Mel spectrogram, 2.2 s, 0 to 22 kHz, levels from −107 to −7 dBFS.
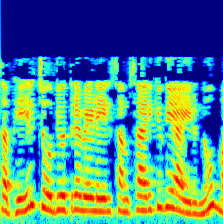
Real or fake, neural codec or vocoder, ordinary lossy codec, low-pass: real; none; none; none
